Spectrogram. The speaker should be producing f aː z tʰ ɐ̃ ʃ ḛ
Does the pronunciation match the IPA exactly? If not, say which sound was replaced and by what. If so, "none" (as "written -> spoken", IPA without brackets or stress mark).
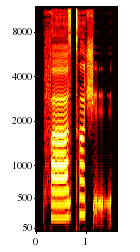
none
